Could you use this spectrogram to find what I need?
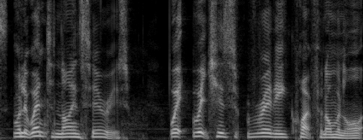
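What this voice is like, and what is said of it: Very nice accent. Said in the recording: “you've got a very nice accent indeed”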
